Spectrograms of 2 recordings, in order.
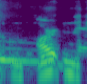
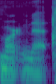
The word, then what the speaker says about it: Martinet: news this week Charles martinet I think that's how you say it I don't think it's martinette I think it's not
